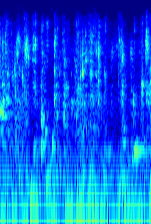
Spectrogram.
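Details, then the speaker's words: RV camper water heater draining through opened valves during winterizing: steady low gurgling and dripping as water runs out; normal draining. "now there's also you can hear the water heater gurgling right now"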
